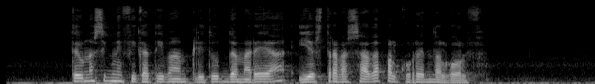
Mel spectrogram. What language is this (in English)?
Catalan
